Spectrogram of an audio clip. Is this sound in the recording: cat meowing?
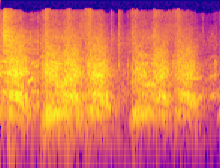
no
